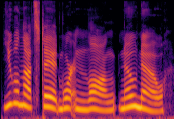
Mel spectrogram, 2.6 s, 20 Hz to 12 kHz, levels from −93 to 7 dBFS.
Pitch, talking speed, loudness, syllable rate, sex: 245 Hz, 205 wpm, -14 LUFS, 4.2 syllables/s, female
